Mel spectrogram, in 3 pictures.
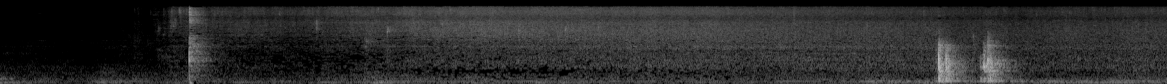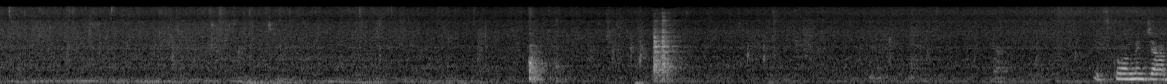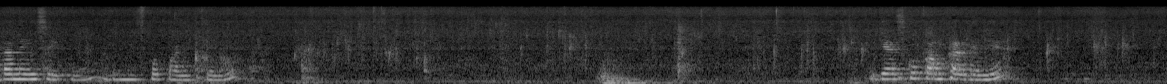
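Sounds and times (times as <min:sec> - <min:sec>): batter frying in hot oil: 0:01.3 - 0:35.0.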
